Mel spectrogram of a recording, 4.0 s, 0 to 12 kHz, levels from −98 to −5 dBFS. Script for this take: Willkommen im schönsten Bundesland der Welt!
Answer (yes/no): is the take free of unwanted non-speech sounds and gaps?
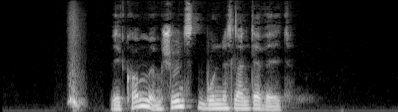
no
